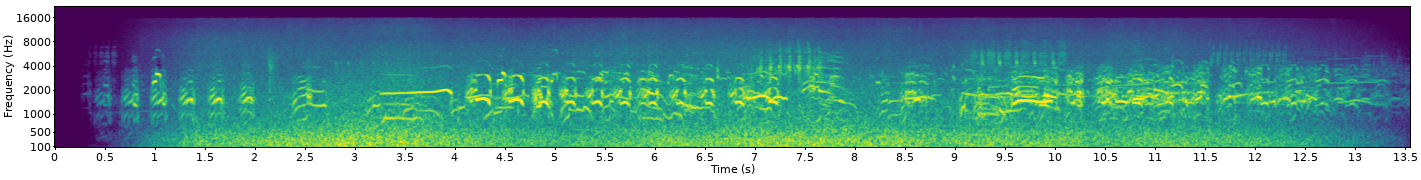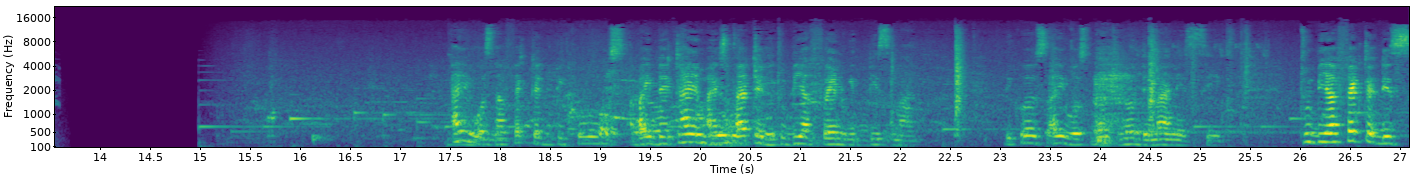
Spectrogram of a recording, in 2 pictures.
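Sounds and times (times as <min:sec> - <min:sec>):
water birds calling: 0:00.3 - 0:13.6, 0:15.4 - 0:26.4
waves washing: 0:01.1 - 0:12.2.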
